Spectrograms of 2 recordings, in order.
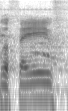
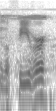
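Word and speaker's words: Lefebvre: or of a favor that the particular last name lef EBV re that are like 9,000 different pronunciation of the fav some even say the fever will go with Lefevre Feb for now northern France southern France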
